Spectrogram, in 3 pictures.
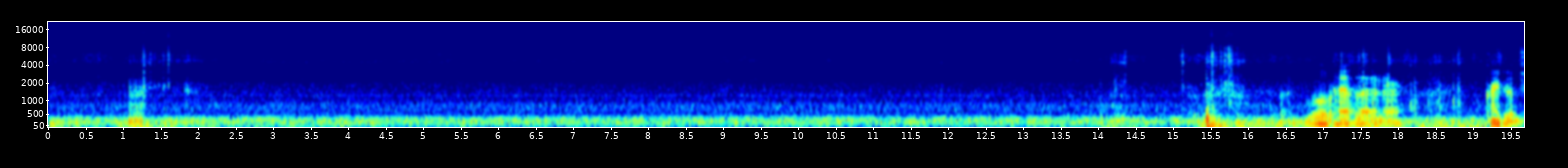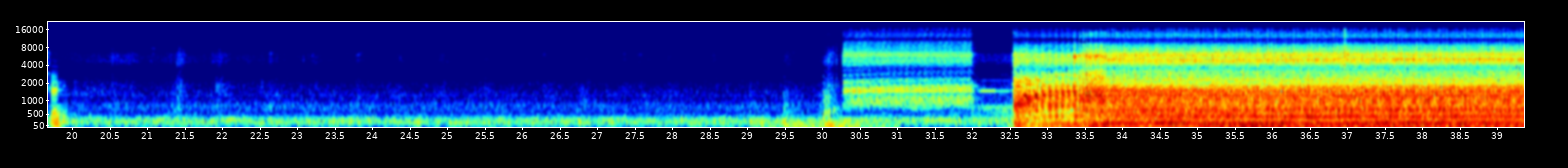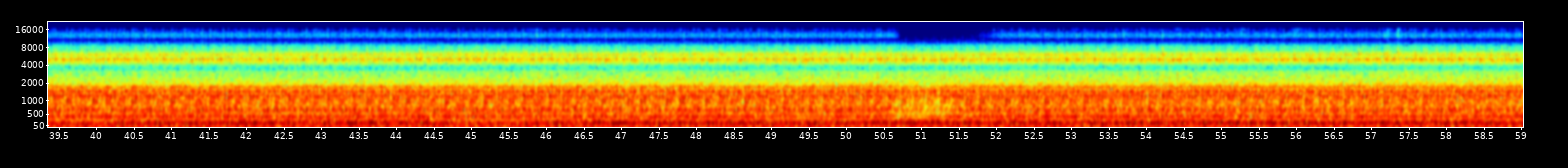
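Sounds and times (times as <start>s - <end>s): starter motor whine: 30.0s - 59.0s
truck engine idling: 32.6s - 59.0s.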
